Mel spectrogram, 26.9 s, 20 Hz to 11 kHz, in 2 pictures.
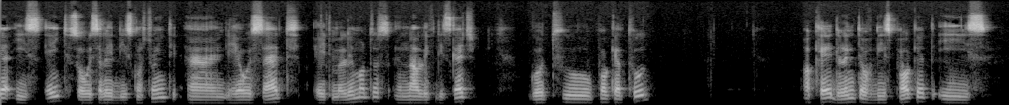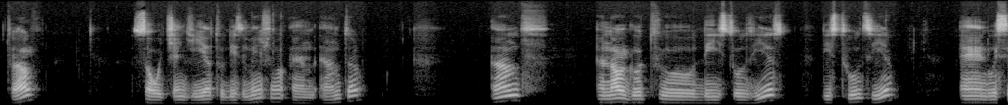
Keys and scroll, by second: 4.1 8, 4.4 Return, 16.3 1, 16.5 2, 17.2 Return, 20.7 Home, 23.7 Home.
